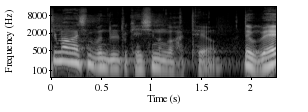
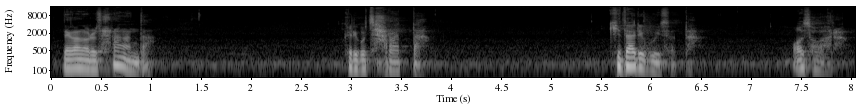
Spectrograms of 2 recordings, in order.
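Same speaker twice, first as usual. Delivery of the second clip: softer, gentle loving father welcoming; God's tender voice; 4 semitones lower, 5 dB quieter than usual. Retold or imitated. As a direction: speak it hushed, as a loving father. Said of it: "하나님의 음성을 들으면".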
